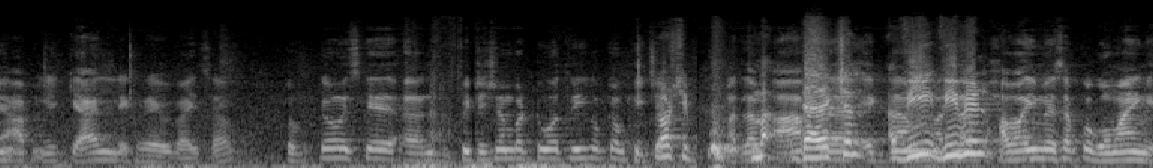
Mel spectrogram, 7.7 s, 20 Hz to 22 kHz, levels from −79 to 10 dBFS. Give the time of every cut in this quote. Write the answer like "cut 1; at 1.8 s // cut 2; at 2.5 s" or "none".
cut 1; at 4.6 s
